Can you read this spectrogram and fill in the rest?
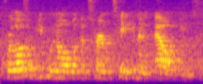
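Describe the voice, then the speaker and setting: A woman's voice: a little high, a little fast. A young woman from the Dominican Republic whose first language is Spanish, giving a casual, chatty motivational talk to a live audience. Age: young adult. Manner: casual, chatty, with frequent fillers and laughs. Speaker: student speaker. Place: lecture hall before a live audience. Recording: very echoey hall, mic far off, noisy.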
